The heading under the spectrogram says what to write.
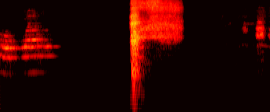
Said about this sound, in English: Your cat has something to say about that. My cat has a toy mouse and she wants me to play with her. All right. I don't know if you guys could pick that up on the microphone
